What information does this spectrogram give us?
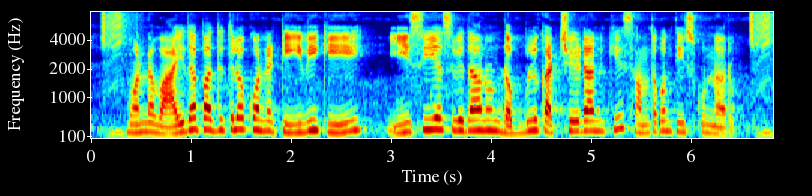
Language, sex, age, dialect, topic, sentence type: Telugu, female, 31-35, Utterandhra, banking, statement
